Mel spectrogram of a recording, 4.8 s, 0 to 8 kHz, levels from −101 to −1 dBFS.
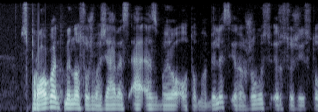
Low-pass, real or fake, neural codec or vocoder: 7.2 kHz; real; none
